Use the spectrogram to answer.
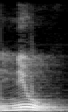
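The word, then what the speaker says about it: knew: he also न्यू, वह also यानी भी, न्यू के साइलेंट है, न्यू जानता था, नो का सेकेंड फॉर्म न्यू, दैट की सुल्तान खान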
